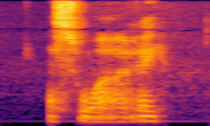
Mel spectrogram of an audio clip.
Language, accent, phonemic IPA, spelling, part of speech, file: French, Canada, /a.swa.ʁe/, assoirez, verb, LL-Q150 (fra)-assoirez.wav
- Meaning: second-person plural future of asseoir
